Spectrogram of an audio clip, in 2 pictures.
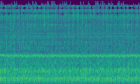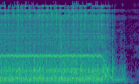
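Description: Quilt blocks run through a sewing machine in a loud, continuous, fast-humming stitch with a rapid mechanical rhythm that holds steady for about five seconds, then winds down and stops.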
